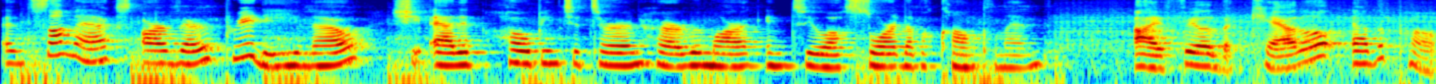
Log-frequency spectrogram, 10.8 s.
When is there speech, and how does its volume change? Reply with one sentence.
The speech can be heard from 0.0 to 7.8 s, at a steady volume; and briefly from 8.5 to 10.7 s.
